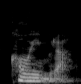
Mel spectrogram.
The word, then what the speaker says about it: Coimbra: very very beautiful so that's coimbra it's it's spelled like like coins c-o-i-m and then b-r-a coimbra um all right did we do it did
